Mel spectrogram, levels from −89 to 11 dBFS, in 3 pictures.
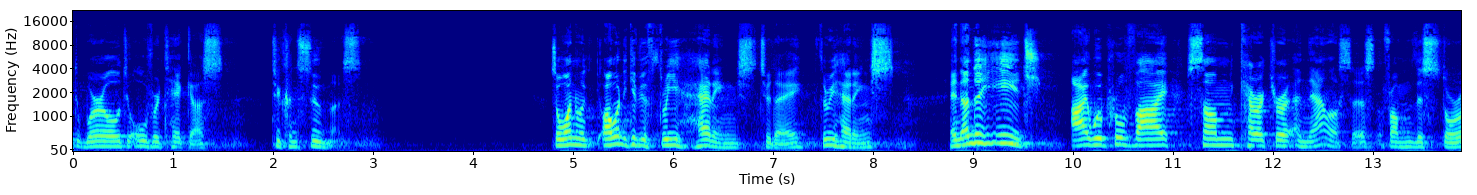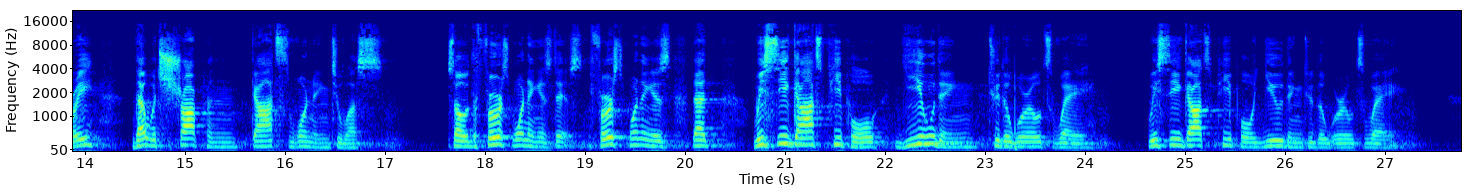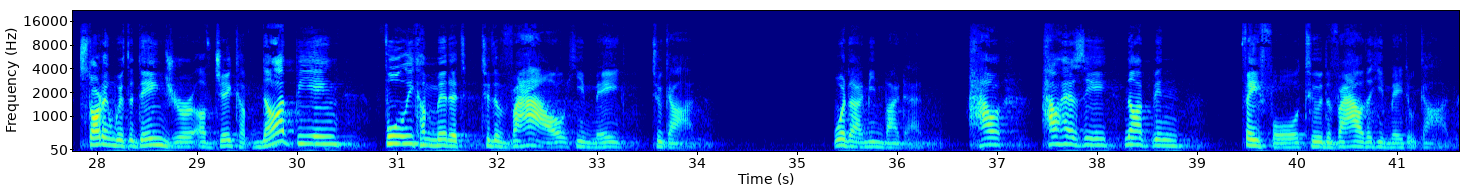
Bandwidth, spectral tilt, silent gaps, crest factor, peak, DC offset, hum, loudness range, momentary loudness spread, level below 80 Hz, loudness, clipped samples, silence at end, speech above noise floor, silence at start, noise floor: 15 kHz; -3.5 dB/octave; none; 24 dB; -16 dBFS; under 0.1%; none; 8 LU; 15 LU; -78 dBFS; -38 LUFS; under 0.1%; 0 s; 40 dB; 0 s; -79 dBFS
